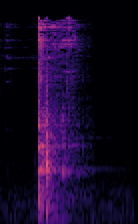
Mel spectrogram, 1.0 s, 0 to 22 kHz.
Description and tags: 23 Keys Falling to single hit Snare
I hope they are helpful for you! There are many snares, a few kicks, and a transitional sound!
rim, snare, drum, drums, 1-shot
